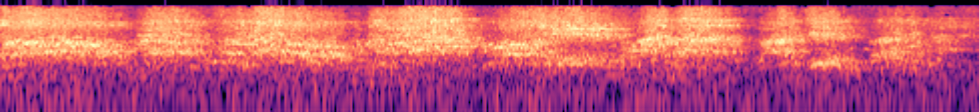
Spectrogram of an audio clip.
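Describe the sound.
A large crowd loudly chants salawat blessings in unison, a dense, continuous roar of many voices that swells and dips in waves for about ten seconds.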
